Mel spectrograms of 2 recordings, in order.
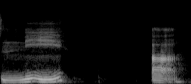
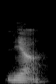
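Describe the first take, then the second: First: It is split into two separate syllables. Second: It is glided together into one syllable. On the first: The letter carries a mark telling it to be said by itself. "if you put a jinkum on either of the letters, it's telling you to say it by itself" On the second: The letter carries no mark. "If there's no jinkim, this would be nya"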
